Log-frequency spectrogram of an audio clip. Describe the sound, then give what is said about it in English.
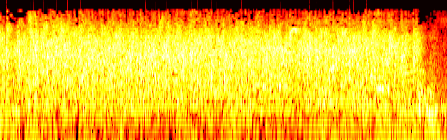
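Dense, steady applause from an audience at an Alcoholics Anonymous fellowship meeting welcoming a speaker. The loud clapping holds evenly throughout and tapers off at the very end. “Please help me welcome our speaker.”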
